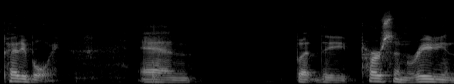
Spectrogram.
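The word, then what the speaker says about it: Petit Bois: is the island is uh locally it's called petty boy and but the person reading the book pronounced it petite boi and they passed the island of petite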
